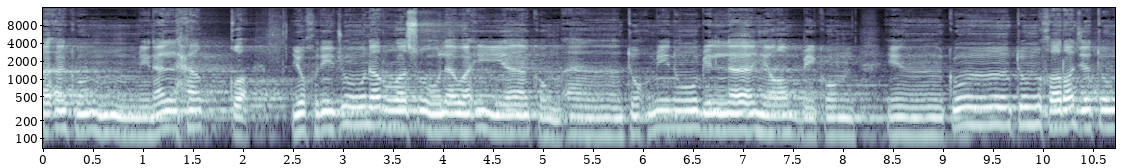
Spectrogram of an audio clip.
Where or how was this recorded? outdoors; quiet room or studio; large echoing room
large echoing room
